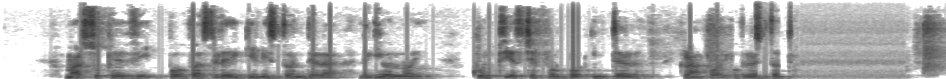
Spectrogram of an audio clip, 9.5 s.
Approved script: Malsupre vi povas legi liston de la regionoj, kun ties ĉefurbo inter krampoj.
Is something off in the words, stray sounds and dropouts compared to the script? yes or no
yes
